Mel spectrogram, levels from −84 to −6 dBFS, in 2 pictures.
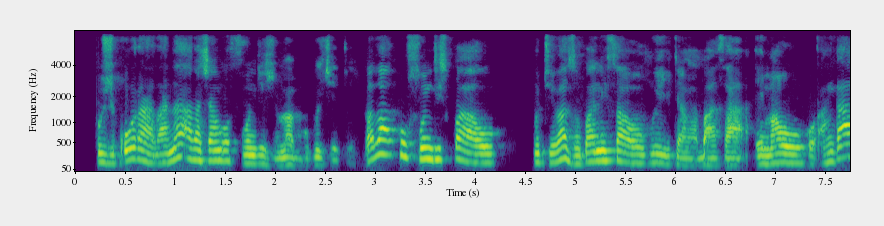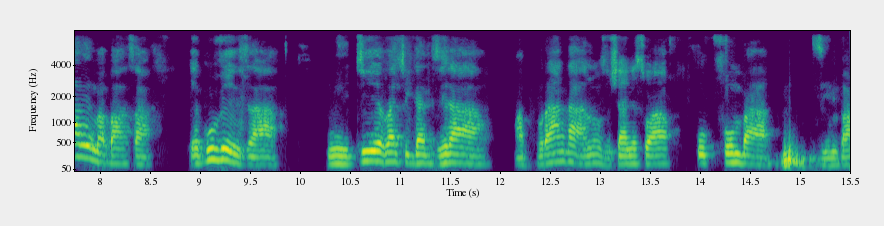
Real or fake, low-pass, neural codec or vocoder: fake; 7.2 kHz; codec, 16 kHz, 4 kbps, FreqCodec, smaller model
